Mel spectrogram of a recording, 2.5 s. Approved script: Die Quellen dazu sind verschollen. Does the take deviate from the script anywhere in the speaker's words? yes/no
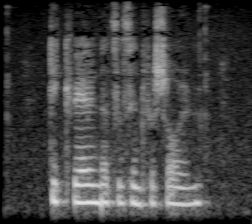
no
